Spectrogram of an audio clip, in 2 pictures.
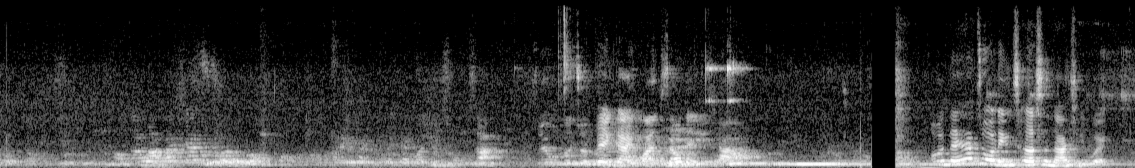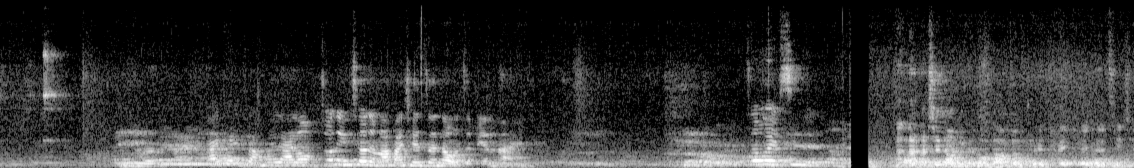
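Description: A crowd of men and women murmur and talk.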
